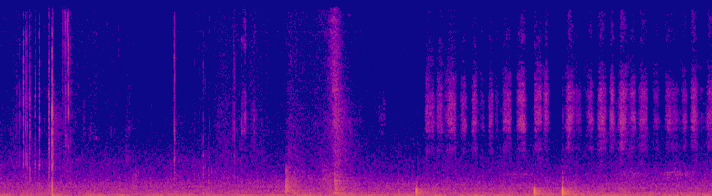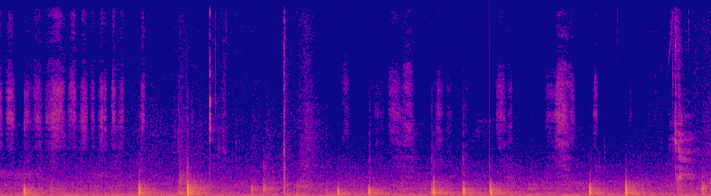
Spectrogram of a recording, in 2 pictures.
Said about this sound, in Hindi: मैं लिख भी देता हूँ.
